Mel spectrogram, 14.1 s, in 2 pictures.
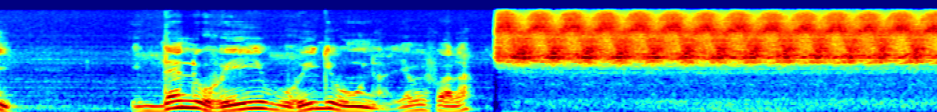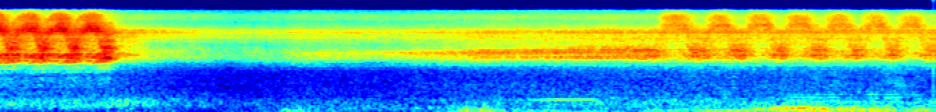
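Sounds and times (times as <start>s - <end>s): high insect drone: 3.7s - 14.0s
insect pulsing song: 3.7s - 14.0s.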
